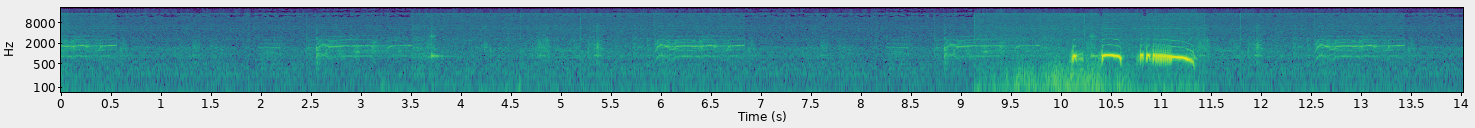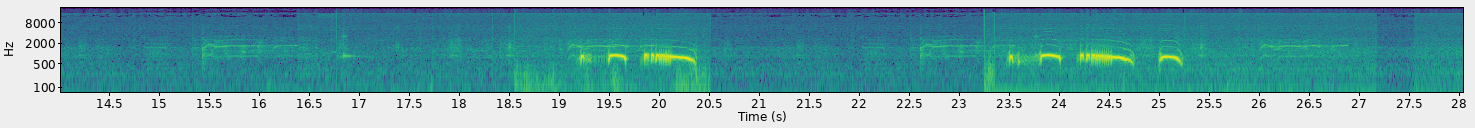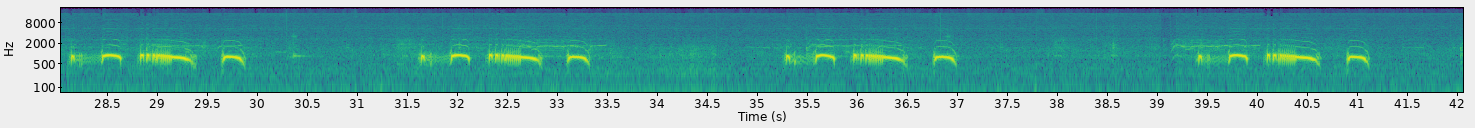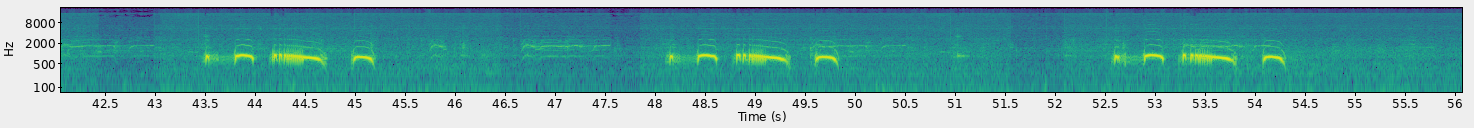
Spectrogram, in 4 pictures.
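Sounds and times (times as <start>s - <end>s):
dove cooing: 9.1s - 11.4s, 19.0s - 20.5s, 23.3s - 25.4s, 28.1s - 30.5s, 31.4s - 33.7s, 35.2s - 37.1s, 39.2s - 41.2s, 43.4s - 46.0s, 46.7s - 51.2s, 52.5s - 54.4s.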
